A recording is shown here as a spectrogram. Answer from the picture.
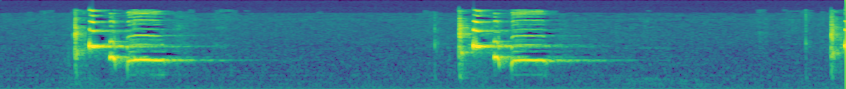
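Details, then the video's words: Pet cockatiel uttering two raspy calls ending in a downward whistle, roughly two seconds apart, with a soft low hum in the background. "cockatiel bird singing and talking"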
